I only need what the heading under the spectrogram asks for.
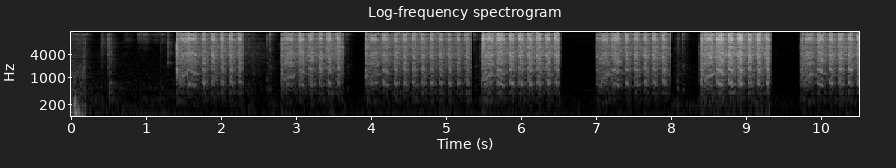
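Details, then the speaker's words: Toyota AE86 with carburetor, after new fuel pump install: repeated bursts of starter cranking with gaps, about seven attempts in ten seconds, not catching yet; owner thinks air in the line needs a few cranks to prime fuel back to the carburetor. "so it takes a couple cranks to prime that line to get the fuel back into the carburetor. So it's probably gonna do that now, so we're just gonna get it up and running"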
